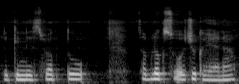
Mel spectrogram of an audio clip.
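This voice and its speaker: A woman's voice: on the high side, little pitch movement, a little fast, warm tone, breathy edge. A woman voicing a bold, lovestruck young woman who coaxes and boasts. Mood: eager.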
